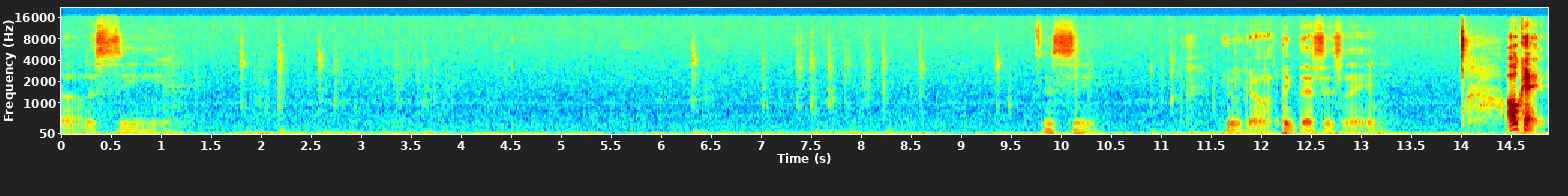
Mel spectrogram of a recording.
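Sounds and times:
low hum: 0.0s - 14.8s
speech: 0.3s - 0.9s, 9.9s - 10.4s, 11.6s - 13.3s, 14.4s - 14.8s
quiet keyboard typing: 1.7s - 4.6s, 6.2s - 8.7s, 9.3s - 9.9s, 10.8s - 11.6s.

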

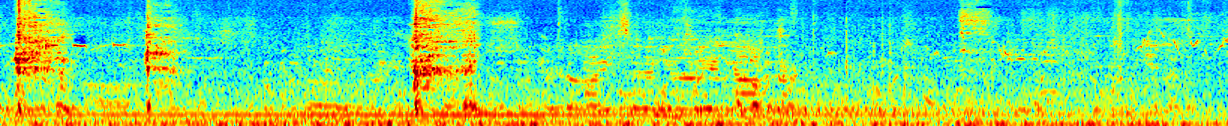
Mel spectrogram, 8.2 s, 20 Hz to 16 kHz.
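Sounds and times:
people coughing and clearing throats: 0.0s - 1.4s, 2.6s - 3.5s
busy crowd murmur: 0.0s - 8.1s
people talking: 0.0s - 8.1s
steady low engine hum: 0.0s - 8.1s.

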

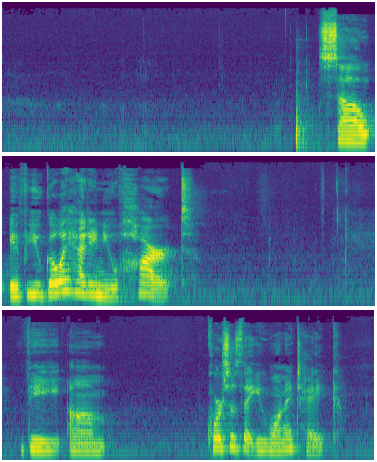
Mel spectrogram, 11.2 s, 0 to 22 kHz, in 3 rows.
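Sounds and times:
low steady hum: 0.0s - 11.1s
person sipping tea with soft slurping: 1.1s - 1.6s
speech: 3.2s - 5.7s, 7.7s - 8.6s, 9.5s - 10.9s.

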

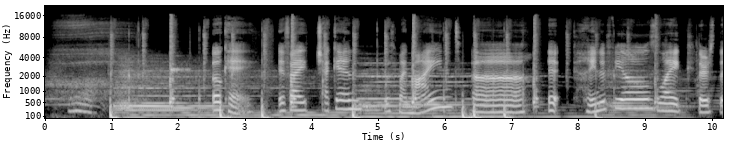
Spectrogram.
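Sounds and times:
deep breath in and out: 0.0s - 1.4s
speech: 0.4s - 1.4s, 2.5s - 10.1s.

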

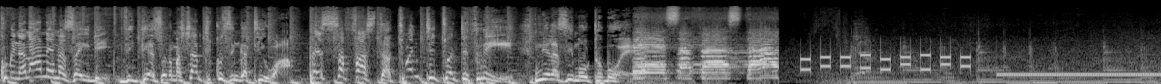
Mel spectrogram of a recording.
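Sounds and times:
speech: 0.2s - 10.2s
telephone keypad dialing tones placing a call: 8.0s - 11.1s
steady telephone tone: 8.0s - 11.5s.

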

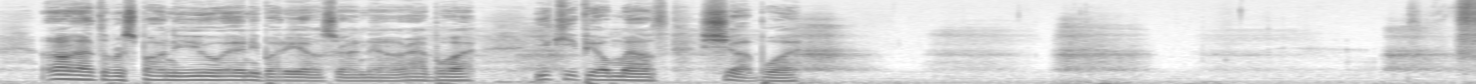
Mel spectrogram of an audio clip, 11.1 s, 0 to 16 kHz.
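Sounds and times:
speech: 0.3s - 6.3s
heavy rhythmic rasping breathing: 3.5s - 4.4s, 5.0s - 11.0s.

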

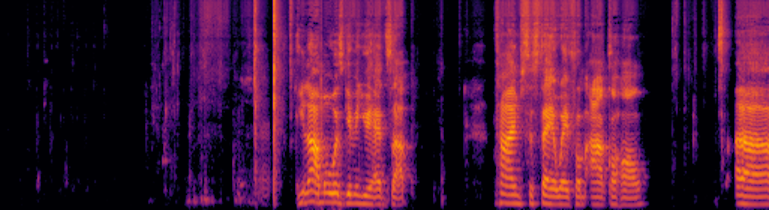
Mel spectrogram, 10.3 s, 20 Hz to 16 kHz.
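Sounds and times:
splashing water being poured: 0.2s - 3.4s
speech: 4.0s - 5.6s, 6.6s - 8.7s, 9.8s - 10.2s.

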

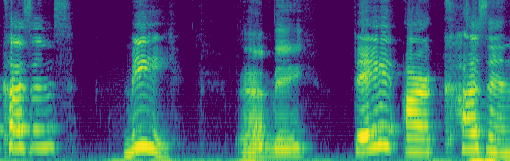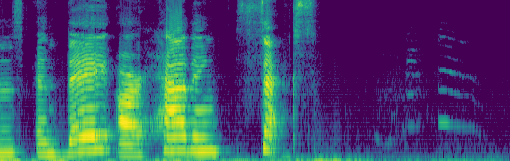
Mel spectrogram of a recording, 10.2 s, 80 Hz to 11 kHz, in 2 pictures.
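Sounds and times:
low hum: 0.0s - 10.1s
speech: 0.1s - 1.8s, 2.4s - 8.2s
cat meowing: 8.9s - 10.1s.

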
